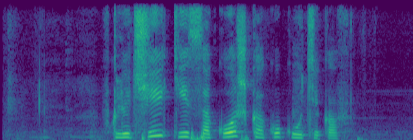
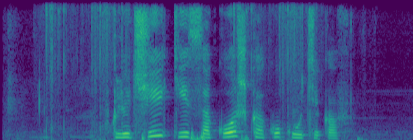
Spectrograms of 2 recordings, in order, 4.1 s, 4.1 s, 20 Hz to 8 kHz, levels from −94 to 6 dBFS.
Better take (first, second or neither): first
